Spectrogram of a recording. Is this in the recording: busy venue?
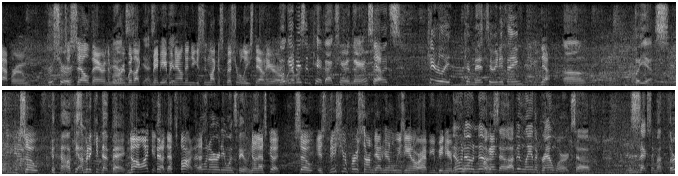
yes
